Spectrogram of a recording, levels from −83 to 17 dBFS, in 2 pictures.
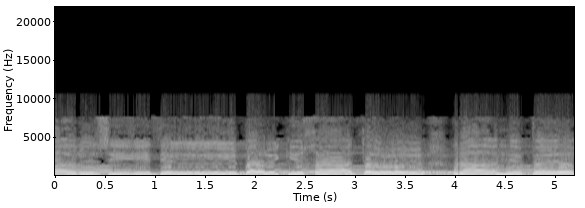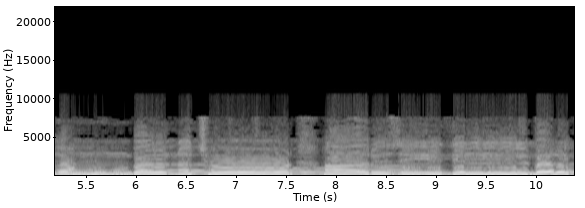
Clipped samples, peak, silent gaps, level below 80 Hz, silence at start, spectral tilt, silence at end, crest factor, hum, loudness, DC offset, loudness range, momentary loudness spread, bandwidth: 8%; 0 dBFS; none; -32 dBFS; 0 s; -7 dB/octave; 0 s; 4 dB; none; -5 LUFS; under 0.1%; 1 LU; 3 LU; 8 kHz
